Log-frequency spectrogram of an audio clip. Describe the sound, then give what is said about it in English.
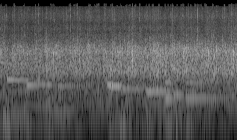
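A church crowd claps their hands unto the Lord before being seated, in a dense, continuous wash of applause, with a few held musical tones sounding faintly underneath. “Clap your hands unto the Lord before you're seated.”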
